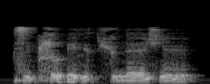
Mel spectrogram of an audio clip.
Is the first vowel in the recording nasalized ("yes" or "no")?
yes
